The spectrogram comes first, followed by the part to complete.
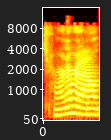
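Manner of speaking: put-on disgusted navigation voice. Joking about the GPS after a wrong turn, mock-disgusted GPS voice. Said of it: "you can hear the disgust in her voice".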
